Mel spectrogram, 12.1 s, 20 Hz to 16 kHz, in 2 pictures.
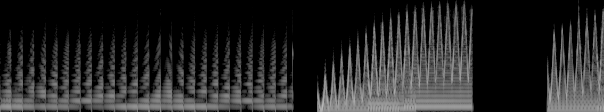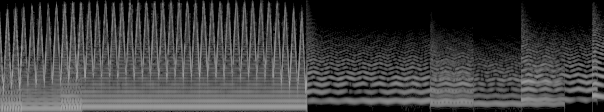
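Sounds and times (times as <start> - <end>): pulsing buzzy synth bass note: 3.2 - 4.8, 5.5 - 9.1.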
